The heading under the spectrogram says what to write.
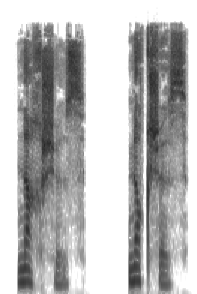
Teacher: Stress knock and keep shus soft.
